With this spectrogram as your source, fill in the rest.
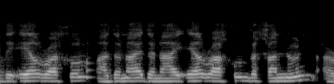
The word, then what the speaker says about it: Adonai: basically what they did even though in the torah it is written as hey we pronounce it adonai there is another instance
